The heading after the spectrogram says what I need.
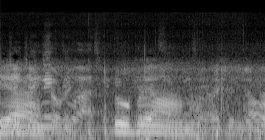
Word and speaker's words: Ljubljana: And, Ljubljana. I don't know if they pronounce the L. Actually, Ljubljana. Oh yeah, that's right. The J. That's right. No, the J. The J. Yeah. The J, yeah. Sorry. Ljubljana.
